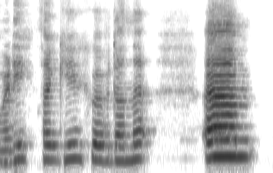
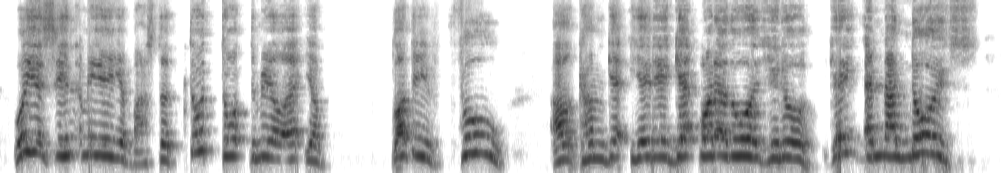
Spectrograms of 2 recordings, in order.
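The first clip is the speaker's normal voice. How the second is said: put-on Scottish accent. Showing the banter he does with people he knows well, put-on Scottish accent. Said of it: "when you come across like Scottish people".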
